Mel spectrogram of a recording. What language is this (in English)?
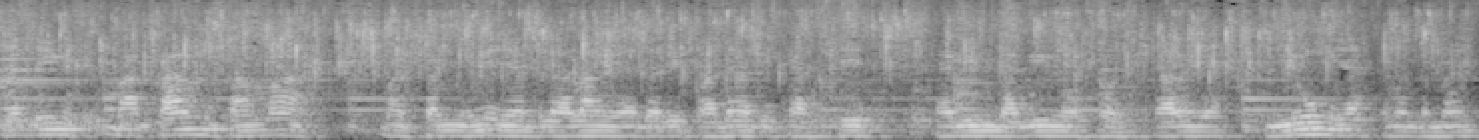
Indonesian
